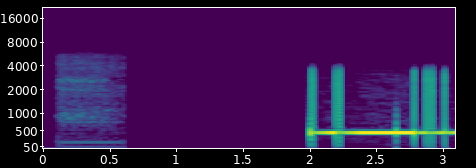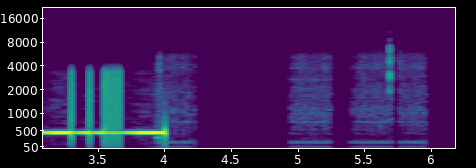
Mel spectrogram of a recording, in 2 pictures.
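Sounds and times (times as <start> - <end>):
phone line ringback tone: 2.0 - 4.0.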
